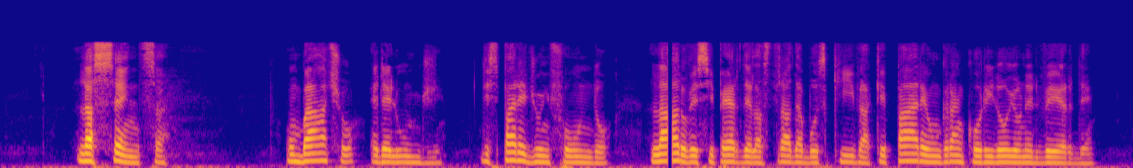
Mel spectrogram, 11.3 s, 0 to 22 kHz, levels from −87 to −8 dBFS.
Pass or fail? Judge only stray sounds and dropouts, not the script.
fail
